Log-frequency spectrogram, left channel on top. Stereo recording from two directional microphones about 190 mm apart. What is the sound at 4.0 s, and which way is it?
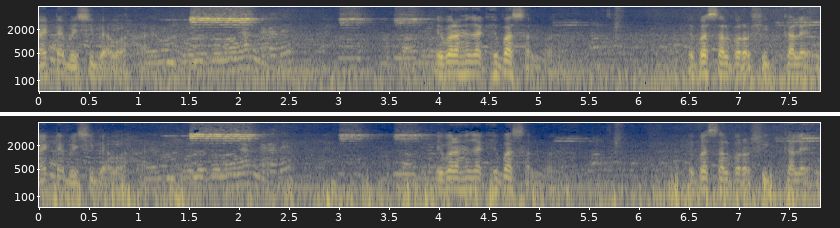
Speech, 15° right (ahead or behind).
